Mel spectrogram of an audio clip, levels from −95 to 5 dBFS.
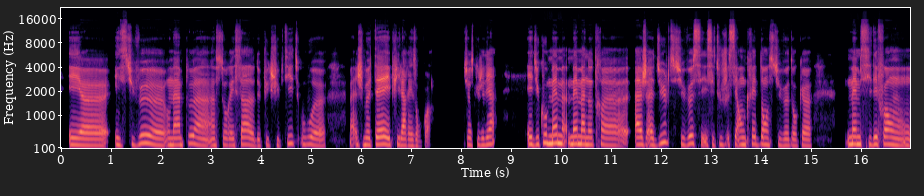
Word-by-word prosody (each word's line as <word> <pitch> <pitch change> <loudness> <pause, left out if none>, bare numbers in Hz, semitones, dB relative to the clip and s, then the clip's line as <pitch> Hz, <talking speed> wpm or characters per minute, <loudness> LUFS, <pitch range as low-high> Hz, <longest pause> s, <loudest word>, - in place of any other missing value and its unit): et 185 -1 +3
heu, 170 -1 +1 0.2
et 190 -1 -2
si 155 - -2
tu 195 - +2
veux, 225 +5 +1
heu, 180 -3 0
on 180 0 -2
a 180 - +1
un 185 - -1
peu 220 +3 -4
in 180 -3 -2
instauré 175 +1 -4
ça 190 -2 -2
depuis 165 +2 -10
que - - +4
je - - +7
suis 170 - -2
petite, 220 +8 -4
où 195 0 -5
heu, 170 -1 -3 0.5
bah, - - -6
je 185 -1 +5
me 185 0 0
tais 195 0 +6
et - - -3
puis 190 - 0
il 180 - -2
a 175 - +3
raison, 160 -3 -6
quoi. - - -10 0.7
Tu - - +1
vois 185 - -3
ce - - -2
que - - -9
je - - 0
veux - - -5
dire? 200 +1 +1 0.7
Et 200 0 +4
du 195 +1 -1
coup 240 +1 0
même 220 0 +5
même 210 0 +3
à 195 - +4
notre, 190 +1 -2
heu, 180 +9 -3 0.2
âge 195 -1 +7
adulte, 215 +8 0
si - - +3
tu 195 -3 -4
veux, 215 +4 +1
c'est 90 - 0
c'est 180 - -1
tou 195 - -5
c'est 185 +2 +1
ancré 190 +2 -3
dedans, 190 0 -2
si 180 - -1
tu 180 - -1
veux. 170 0 -5
Donc 165 0 -8
heu, 165 -2 -2 0.7
même 205 0 +3
si 200 -1 -1
des 200 +1 +2
fois 200 0 0
on 175 -3 -2
185 Hz, 235 wpm, -24 LUFS, 175-200 Hz, 0.7 s, je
